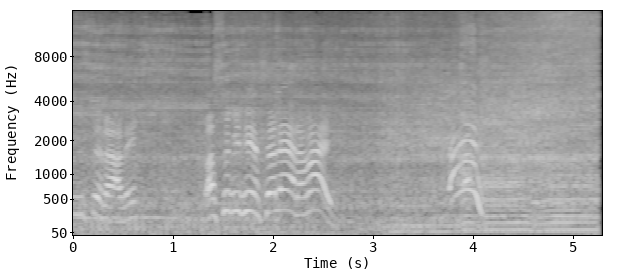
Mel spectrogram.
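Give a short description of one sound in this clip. Small motorbike engines rev up and down sharply.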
